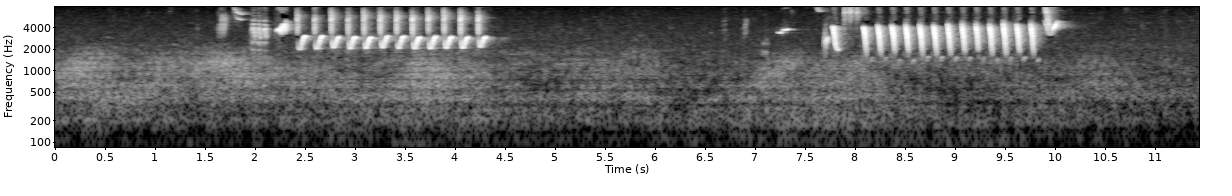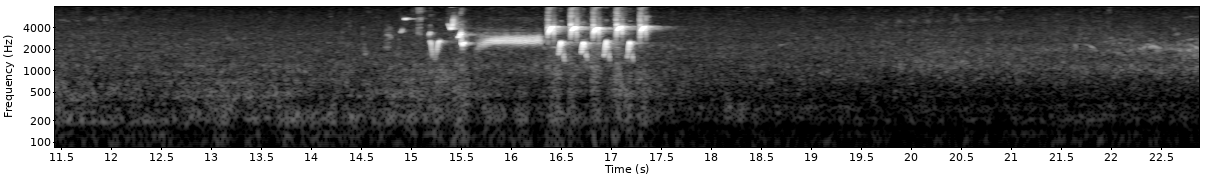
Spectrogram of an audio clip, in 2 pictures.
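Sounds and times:
common nightingale singing: 1.6s - 4.5s, 6.7s - 10.2s, 14.3s - 17.7s, 19.6s - 22.8s.

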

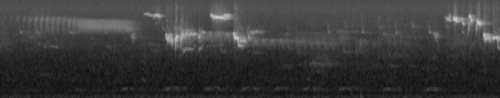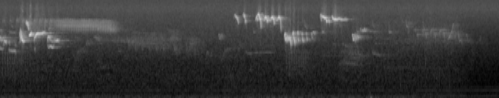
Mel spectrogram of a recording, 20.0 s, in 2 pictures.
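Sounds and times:
European robin song: 0.0s - 19.7s.

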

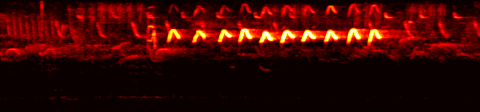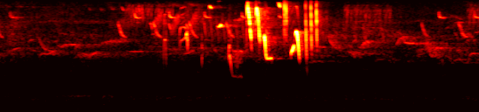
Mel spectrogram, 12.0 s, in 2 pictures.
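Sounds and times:
common nightingale singing: 1.8s - 5.2s, 8.0s - 10.1s.

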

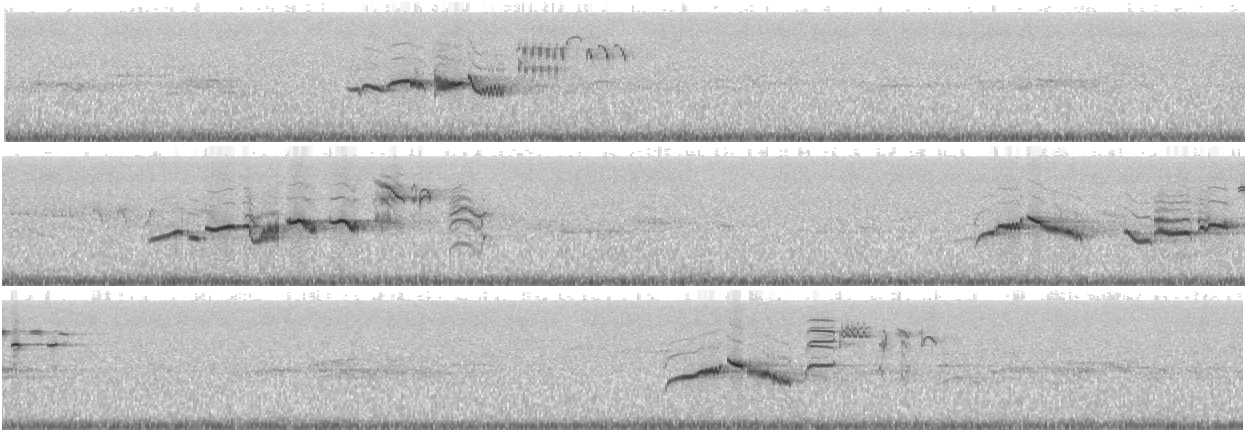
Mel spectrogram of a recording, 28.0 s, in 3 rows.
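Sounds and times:
common blackbird singing: 2.6s - 4.8s, 9.4s - 14.4s, 16.6s - 19.3s, 23.6s - 27.4s.

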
